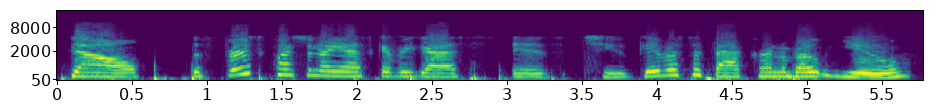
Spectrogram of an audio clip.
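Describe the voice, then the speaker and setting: A woman hosting an interview podcast, introducing her guest and asking questions in a measured, thoughtful way. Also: a little high, no echo, low-quality recording. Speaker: podcast host.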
